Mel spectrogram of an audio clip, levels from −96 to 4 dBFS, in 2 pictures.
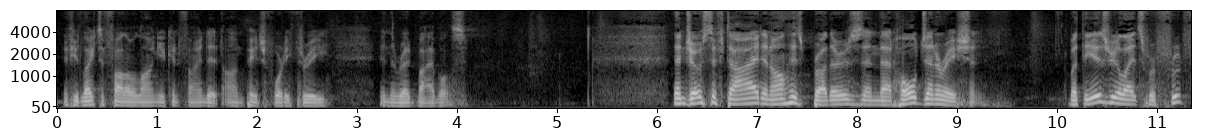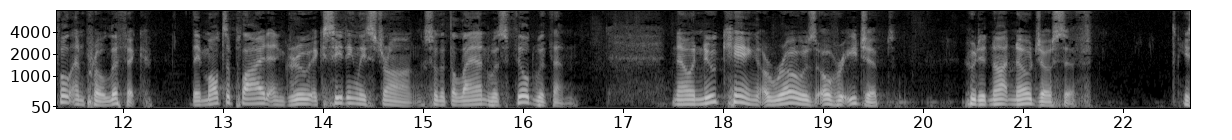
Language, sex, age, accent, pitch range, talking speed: English, male, 30-49, American, 115-150 Hz, 165 wpm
